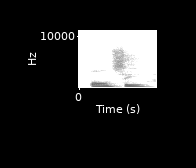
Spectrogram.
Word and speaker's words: penser: los del primer grupo, la última R no se pronuncia en el infinitivo, es decir, por ejemplo, cantar, pensar, es chanter, penser, a pesar de que tiene una R, no se dice es muda.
